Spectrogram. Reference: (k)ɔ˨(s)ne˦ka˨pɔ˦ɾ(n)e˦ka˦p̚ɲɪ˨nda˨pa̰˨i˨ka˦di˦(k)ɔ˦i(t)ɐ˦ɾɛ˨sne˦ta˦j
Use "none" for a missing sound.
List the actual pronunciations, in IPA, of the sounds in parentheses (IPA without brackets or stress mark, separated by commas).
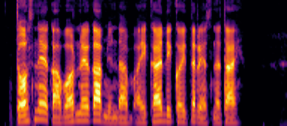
t, s, n, k, t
